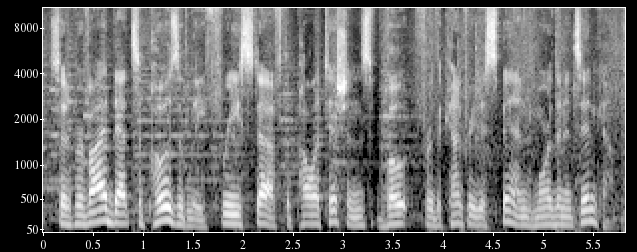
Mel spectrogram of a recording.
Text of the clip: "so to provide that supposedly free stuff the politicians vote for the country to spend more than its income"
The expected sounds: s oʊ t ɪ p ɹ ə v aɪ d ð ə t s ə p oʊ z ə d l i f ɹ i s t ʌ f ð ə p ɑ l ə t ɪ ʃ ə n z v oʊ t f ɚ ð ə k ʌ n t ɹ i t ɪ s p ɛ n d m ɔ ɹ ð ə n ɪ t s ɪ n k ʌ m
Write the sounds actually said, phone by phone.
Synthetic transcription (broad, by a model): s oʊ t ɪ p ɹ ə v aɪ d ð ə t s ə p oʊ z ə d l i f ɹ i s t ʌ f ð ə p ɑ l ə t ɪ ʃ ə n z v oʊ t f ɚ ð ə k ʌ n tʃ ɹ i t ɪ s p ɛ n d m ɔ ɹ ð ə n ɪ t s ɪ n k ʌ m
